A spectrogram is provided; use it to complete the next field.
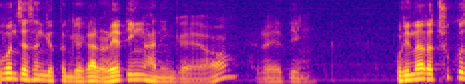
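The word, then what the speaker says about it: Reading: 리딩이죠. 그래서 우리 지도책에 보니까 리딩이라고 번역을 했는데 이거는 고유 명사예요.이 지명.이 도시는 레딩이라고 읽습니다.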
